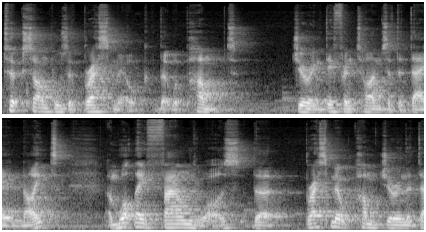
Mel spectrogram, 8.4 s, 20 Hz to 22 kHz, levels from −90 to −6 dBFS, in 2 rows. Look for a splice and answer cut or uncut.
uncut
